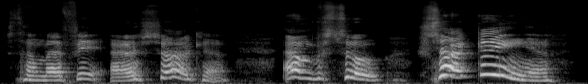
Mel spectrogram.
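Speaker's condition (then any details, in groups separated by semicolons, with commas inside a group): ALS (Charcot's disease); progressive muscle atrophy throughout body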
